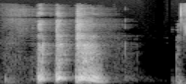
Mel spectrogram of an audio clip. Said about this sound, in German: So, ich muss mich mal räuspern.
